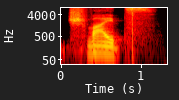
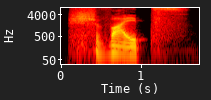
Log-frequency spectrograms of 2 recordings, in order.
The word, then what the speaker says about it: Schweiz: Esto se pronuncia, me acerco el micrófono de nuevo, Schweiz, Schweiz, Schweiz.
